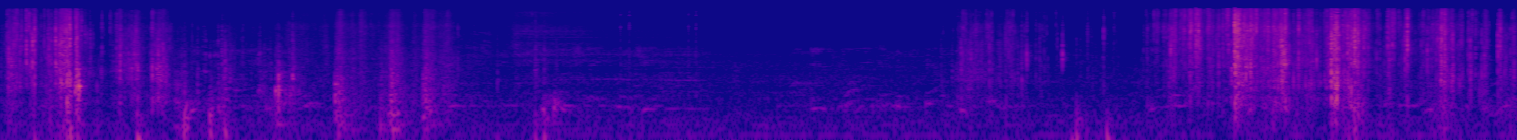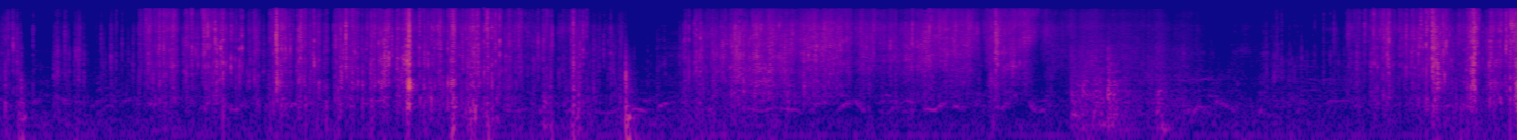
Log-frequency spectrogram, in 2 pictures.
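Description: Foil wrappers of trading-card packs crinkling and tearing as the packs are ripped open by hand. It comes in long bursts through the second half, after a quieter stretch of several seconds.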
